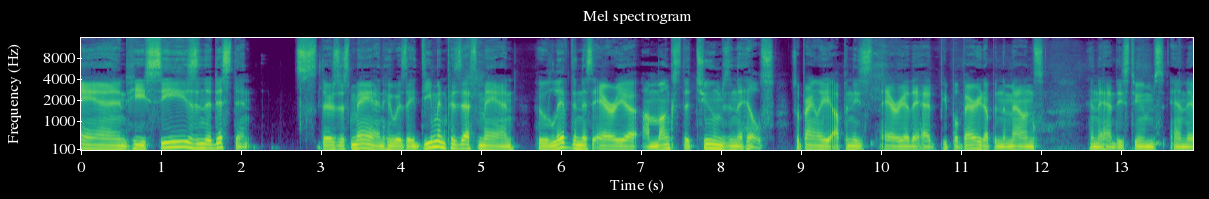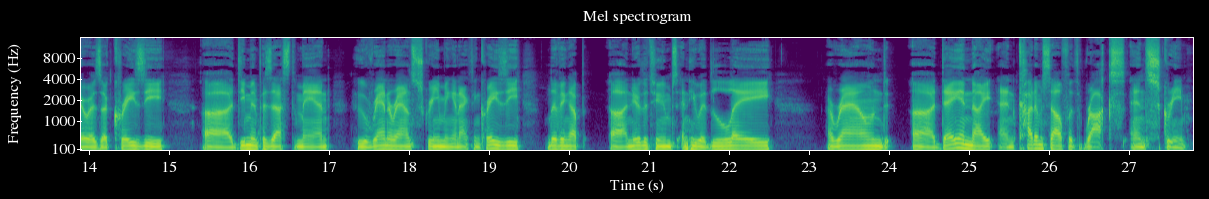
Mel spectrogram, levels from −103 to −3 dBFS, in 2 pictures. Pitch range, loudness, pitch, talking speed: 90-110 Hz, -19 LUFS, 100 Hz, 180 wpm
